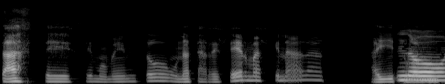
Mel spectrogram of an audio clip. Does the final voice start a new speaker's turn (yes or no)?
yes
